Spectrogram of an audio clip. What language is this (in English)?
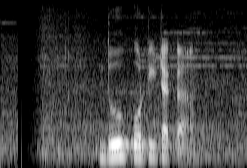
Bangla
